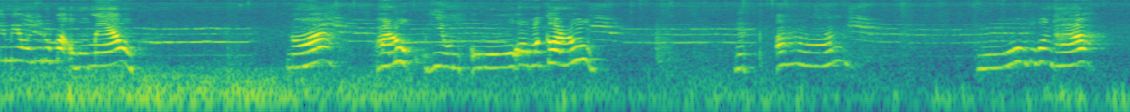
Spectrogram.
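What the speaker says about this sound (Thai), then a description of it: "ได้ยินเสียงแมวค่ะ" A cat in an abandoned house meows over and over, loud and near, in a run of drawn-out cries with short pauses between them, some rising in pitch, over a low rumble of background noise.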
